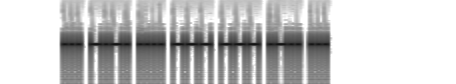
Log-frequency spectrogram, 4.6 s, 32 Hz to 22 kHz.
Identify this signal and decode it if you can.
Morse code, heard as a keyed tone, about 34 wpm, 700 Hz. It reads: SCHOOLS
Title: ES:S Suffix - Top 100 Words with Base Words 35wpm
